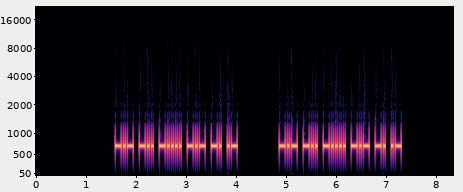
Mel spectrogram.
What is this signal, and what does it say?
Morse code, heard as a keyed tone, about 30 wpm, 700 Hz. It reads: KD6KNA KD6KNA
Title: USA Call Signs - 6 Characters - Repeated 2x - 30wpm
